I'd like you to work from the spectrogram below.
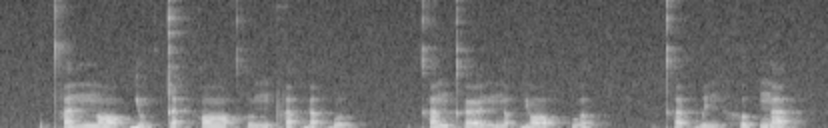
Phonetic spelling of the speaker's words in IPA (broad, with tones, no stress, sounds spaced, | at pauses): t̪ʰ ɐ˥ n n̪ ɔː˨ k̚ j ʊ˥ k̚ t̪ ɐ˧ t̚ k ɔː˧ kʰ ʊ˨˥ ŋ pʰ ɐ˧ p̚ j ɐ˧ p̚ w ʊ˧ k̚ | kʰ ɐ˧ ŋ kʰ œː˨˩ n ŋ ɐ˨˥ p̚ j ɔː˨˥ p̚ kʷ ɐ˥ p̚ | kʰ ɐ˨ k̚ w ɪ˨˩ ŋ h ʊ˥ k̚ ŋ ɐ˧ k̚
